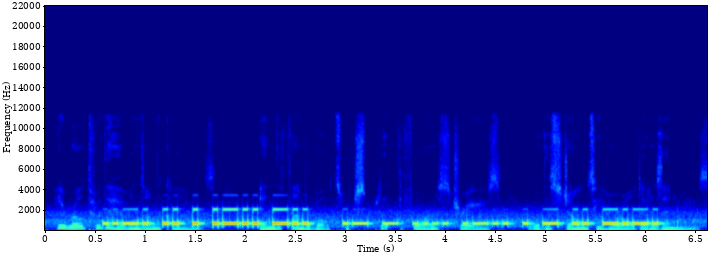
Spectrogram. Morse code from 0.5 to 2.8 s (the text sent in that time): FIELD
